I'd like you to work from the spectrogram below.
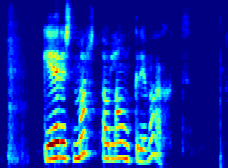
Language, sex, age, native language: Icelandic, female, 7, Icelandic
